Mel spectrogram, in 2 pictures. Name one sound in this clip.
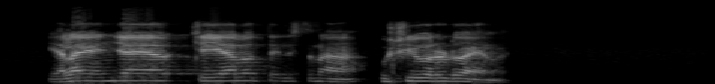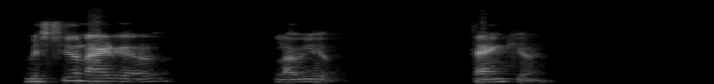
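A middle-aged man speaks with animation over an online call, in short bursts with pauses.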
